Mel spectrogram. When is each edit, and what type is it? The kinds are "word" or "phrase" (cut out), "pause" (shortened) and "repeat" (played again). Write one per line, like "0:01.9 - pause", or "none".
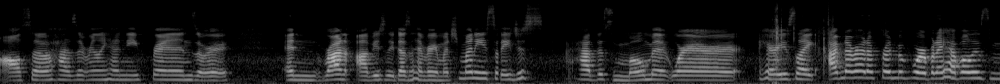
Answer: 0:05.0 - word
0:06.1 - word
